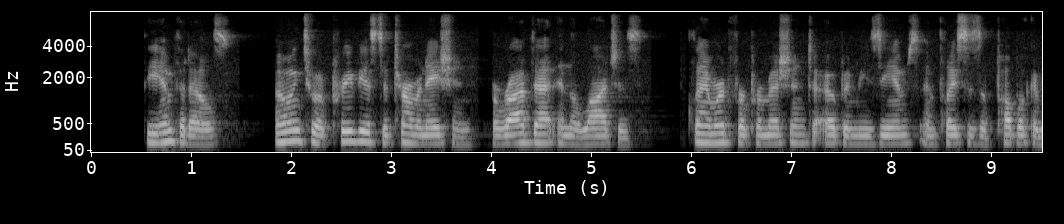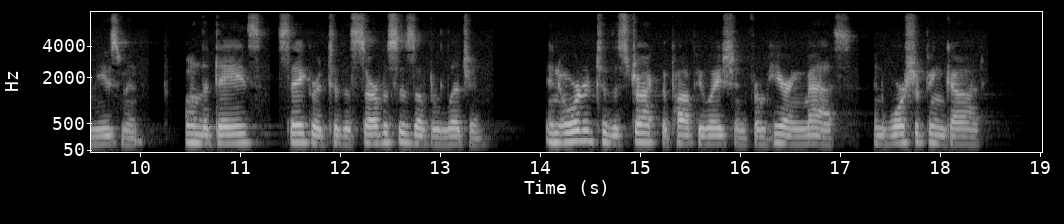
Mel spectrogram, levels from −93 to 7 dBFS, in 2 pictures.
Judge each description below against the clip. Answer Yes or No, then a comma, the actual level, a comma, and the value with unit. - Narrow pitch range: Yes, narrow, 2.2 semitones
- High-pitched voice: No, medium, 140 Hz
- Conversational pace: Yes, average, 150 wpm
